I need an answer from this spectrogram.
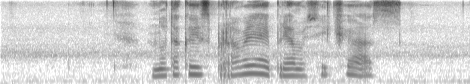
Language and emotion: Russian, neutral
